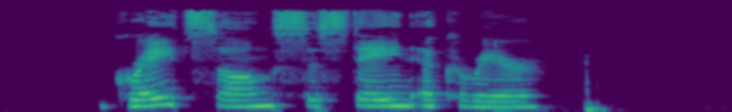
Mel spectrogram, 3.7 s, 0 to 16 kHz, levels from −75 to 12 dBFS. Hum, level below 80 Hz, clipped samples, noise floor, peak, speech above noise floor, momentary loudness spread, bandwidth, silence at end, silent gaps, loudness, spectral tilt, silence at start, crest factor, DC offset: none; -44 dBFS; under 0.1%; -78 dBFS; -2 dBFS; 63 dB; 14 LU; 11.5 kHz; 0.6 s; none; -15 LUFS; -3.5 dB/octave; 0.5 s; 16 dB; under 0.1%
